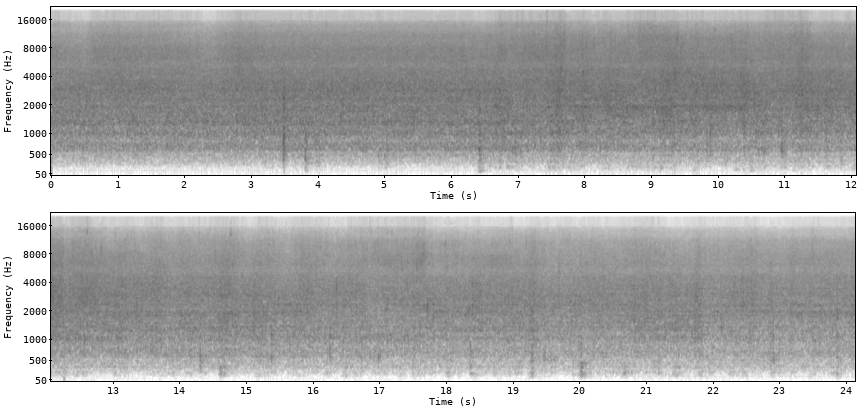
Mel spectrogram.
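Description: Pumpkin and shrimp frying in a covered pan, a steady loud sizzle and hiss that holds without pause throughout.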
